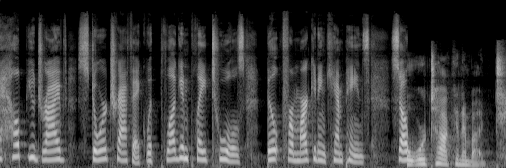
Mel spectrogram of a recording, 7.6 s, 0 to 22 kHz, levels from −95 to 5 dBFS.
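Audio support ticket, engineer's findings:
Section at the wrong speed, 6.11 s to end. Speech drops to 0.515x speed, about ten semitones lower. Pitch and tempo fall together. Likely cause: playback or edit clocked at roughly half the recording rate. Slowed passage runs 1.49 s.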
